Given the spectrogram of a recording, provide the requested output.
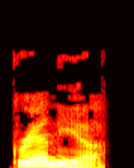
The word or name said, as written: grania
